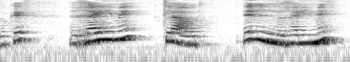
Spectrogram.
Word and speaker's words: الغيمة: الغيمة, the cloud. So I am pronouncing the lam here.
